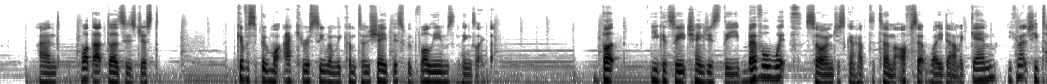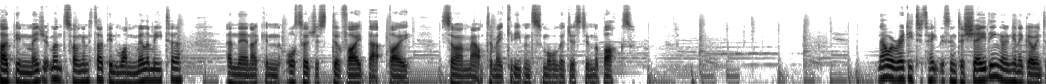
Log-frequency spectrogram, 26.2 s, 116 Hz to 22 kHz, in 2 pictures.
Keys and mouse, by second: 4.6 shift+middle click, 5.6-5.9 shift+middle drag, 6.6-7.0 drag, 8.0 shift+click, 8.8 shift+click, 10.0-12.4 shift+drag, 12.6-13.6 drag, 13.5 m, 14.5-18.0 drag, 19.1-21.7 middle drag, 22.9 middle drag, 23.7-24.1 middle drag, 24.3 shift+middle drag, 24.6 middle drag, 25.4 middle drag, 26.1 ctrl+s.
